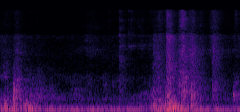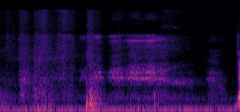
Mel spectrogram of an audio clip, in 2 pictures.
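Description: A few faint knocks and rustles of someone moving about and picking up a small wooden piece, with a short, faint higher-pitched sound near the end.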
